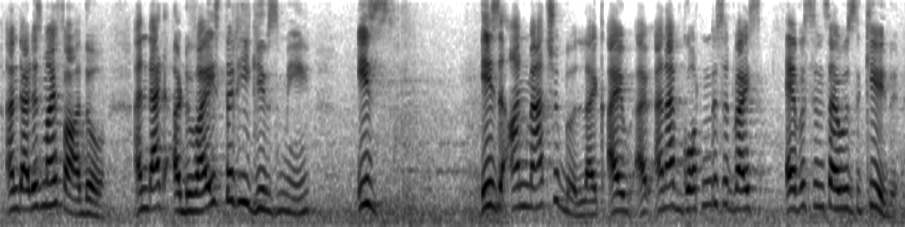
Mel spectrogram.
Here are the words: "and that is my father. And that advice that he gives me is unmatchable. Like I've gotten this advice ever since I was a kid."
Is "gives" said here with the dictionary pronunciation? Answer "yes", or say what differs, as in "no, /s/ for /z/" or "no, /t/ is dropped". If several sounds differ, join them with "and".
yes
